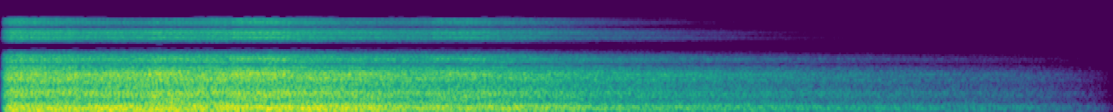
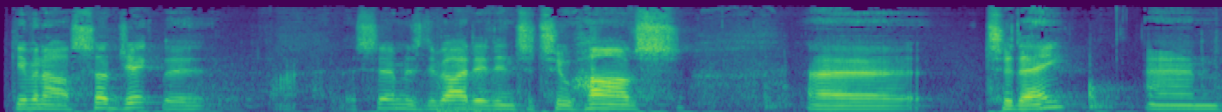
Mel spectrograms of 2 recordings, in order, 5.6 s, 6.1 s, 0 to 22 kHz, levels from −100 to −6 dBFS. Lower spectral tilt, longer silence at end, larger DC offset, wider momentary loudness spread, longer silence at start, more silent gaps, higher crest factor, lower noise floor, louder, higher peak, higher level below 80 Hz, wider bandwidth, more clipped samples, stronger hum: first, -6 dB/octave vs -1.5 dB/octave; first, 1.7 s vs 0 s; neither; about the same, 20 LU vs 21 LU; about the same, 0 s vs 0.05 s; neither; about the same, 16 dB vs 20 dB; first, -59 dBFS vs -49 dBFS; first, -15 LUFS vs -24 LUFS; first, -2 dBFS vs -6 dBFS; first, -30 dBFS vs -58 dBFS; second, 11.5 kHz vs 17 kHz; neither; neither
